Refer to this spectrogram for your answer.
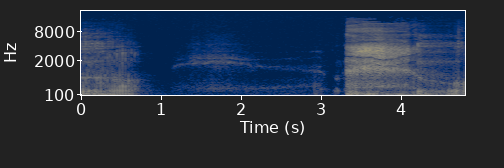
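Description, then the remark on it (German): Loud, rasping snores: a harsh snort, then a quiet whistling exhale, then another heavy, drawn-out snore from a man napping during his midday lunch break. No one speaks. “Er schnarcht, sägt wie ein Holzfäller, nutzt die Mittagspause zu einem Nickerchen.”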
